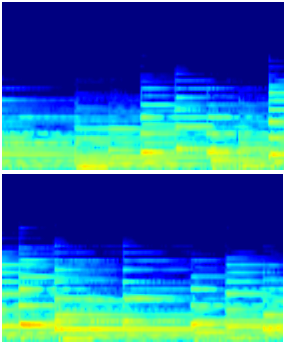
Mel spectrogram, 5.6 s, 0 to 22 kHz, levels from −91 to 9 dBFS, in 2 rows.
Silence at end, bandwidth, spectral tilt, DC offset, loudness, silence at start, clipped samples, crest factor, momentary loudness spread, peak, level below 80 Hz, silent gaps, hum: 0 s; 4 kHz; -11 dB/octave; under 0.1%; -29 LUFS; 0 s; under 0.1%; 14 dB; 7 LU; -14 dBFS; -54 dBFS; none; none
